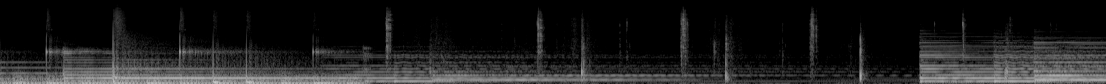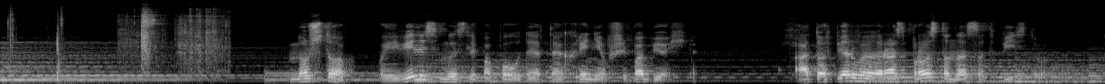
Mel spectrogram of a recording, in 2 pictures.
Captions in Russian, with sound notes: (звук костылей) (скрип кровати) – Ну что, появились мысли по поводу этой охреневшей бабёхи? А то в первый раз просто нас отпиздила.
